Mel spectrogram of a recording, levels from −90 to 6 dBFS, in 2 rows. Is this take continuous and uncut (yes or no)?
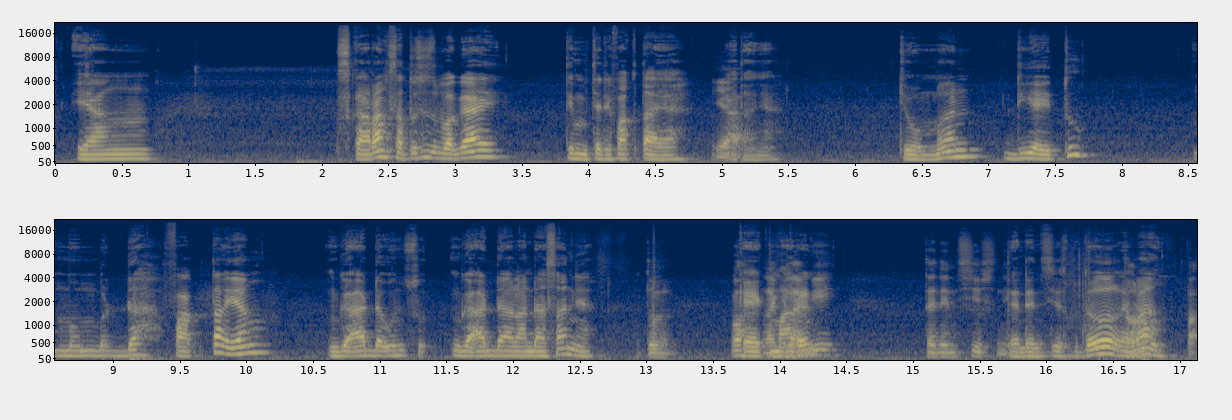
yes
